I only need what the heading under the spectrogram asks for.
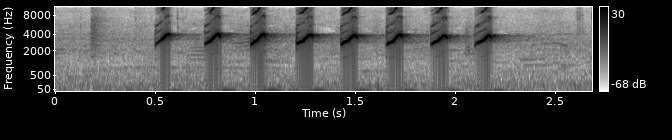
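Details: Olive-backed tailorbird in lively 'tembakan variasi' song, used as a tutor and lure recording: eight sharp, high, upslurred whistled notes, evenly spaced about a quarter second apart, over faint background hum.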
